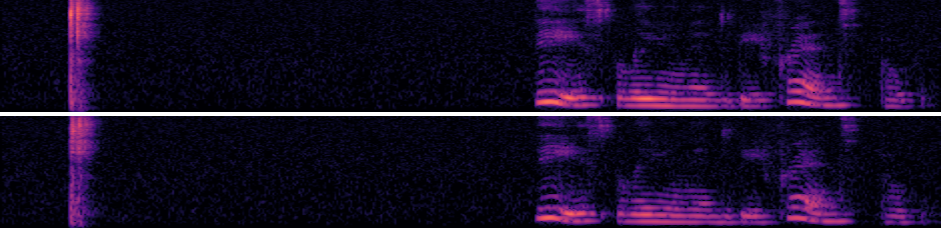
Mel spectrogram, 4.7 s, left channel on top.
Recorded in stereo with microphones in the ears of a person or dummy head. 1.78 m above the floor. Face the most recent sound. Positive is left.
turn(degrees=55)  # may be behind; listen again after turning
